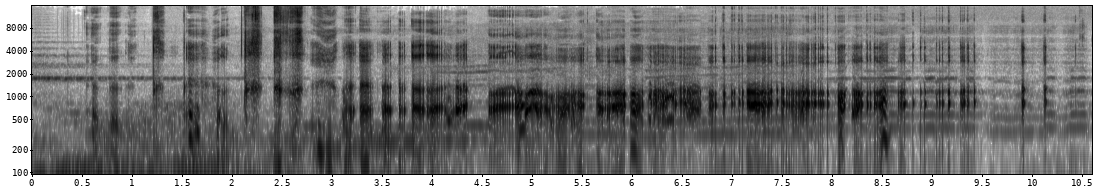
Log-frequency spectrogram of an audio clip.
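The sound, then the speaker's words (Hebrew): A harsh, gurgling croak from a creature standing motionless in a building corridor, starting with short guttural bursts and then swelling into a long, loud, rasping gargle that lasts several seconds before breaking off into sputters. “הוא עמד שם בלי לזוז כשרצתי על פניו, אבל השמיע צליל גרגור נורא.”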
